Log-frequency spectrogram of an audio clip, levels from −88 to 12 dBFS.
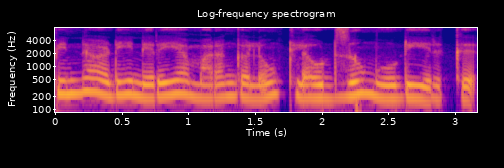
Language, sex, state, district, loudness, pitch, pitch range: Tamil, female, Tamil Nadu, Nilgiris, -15 LUFS, 200 Hz, 185-225 Hz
